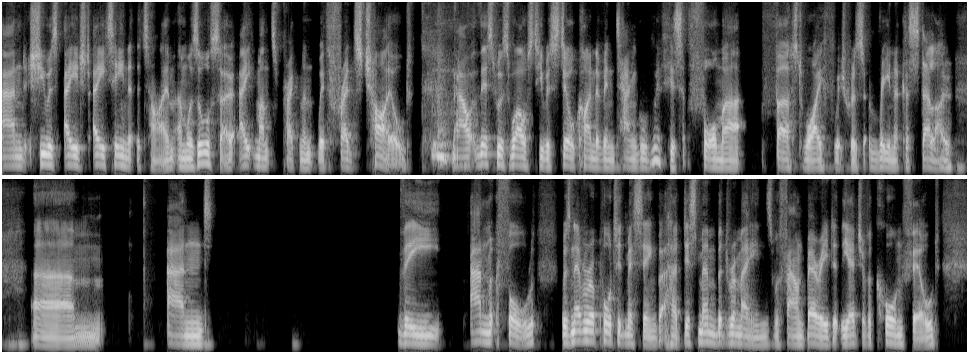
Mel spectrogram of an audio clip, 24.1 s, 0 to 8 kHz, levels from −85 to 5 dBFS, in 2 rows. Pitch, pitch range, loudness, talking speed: 95 Hz, 90-110 Hz, -17 LUFS, 145 wpm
